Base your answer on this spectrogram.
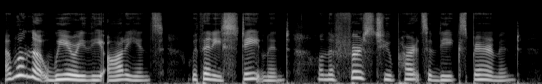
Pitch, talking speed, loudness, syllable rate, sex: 225 Hz, 190 wpm, -18 LUFS, 5.6 syllables/s, female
